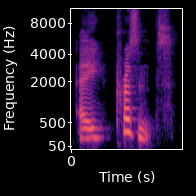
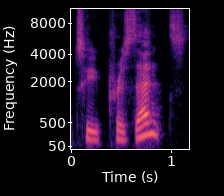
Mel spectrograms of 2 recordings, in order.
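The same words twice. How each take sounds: First: A PREsent, weight on the first syllable; stress on first syllable. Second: To preSENT, weight on the last syllable; stress on second syllable. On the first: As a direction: say present as a noun, PREsent. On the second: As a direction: say present as a verb, preSENT, slowly. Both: Shown as a demonstration. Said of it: "Different stress, different meaning".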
